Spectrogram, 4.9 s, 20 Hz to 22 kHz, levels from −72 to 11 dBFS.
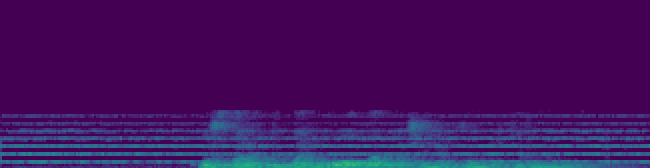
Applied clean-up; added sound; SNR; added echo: none; Bowed string instrument; 12 dB; reverberation time 1.1 s.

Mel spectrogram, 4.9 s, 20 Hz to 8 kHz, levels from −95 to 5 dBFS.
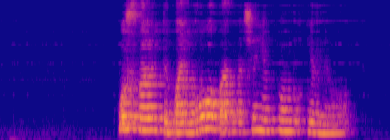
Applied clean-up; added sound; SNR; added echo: neural mask model DeepFilterNet 3.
